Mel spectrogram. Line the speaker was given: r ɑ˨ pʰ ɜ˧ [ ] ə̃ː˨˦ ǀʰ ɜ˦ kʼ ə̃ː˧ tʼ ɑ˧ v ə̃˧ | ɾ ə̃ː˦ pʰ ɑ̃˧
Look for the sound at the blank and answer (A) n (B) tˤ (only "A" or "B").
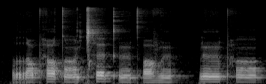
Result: B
